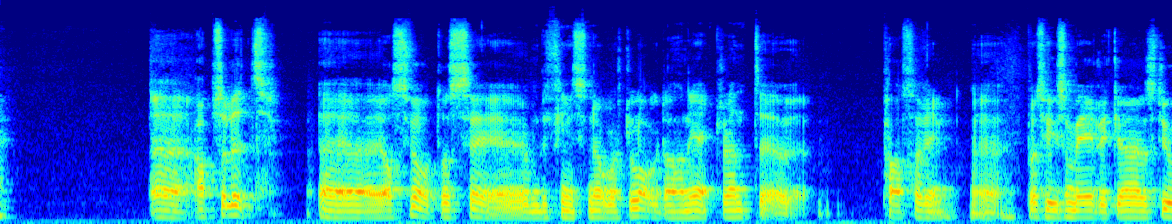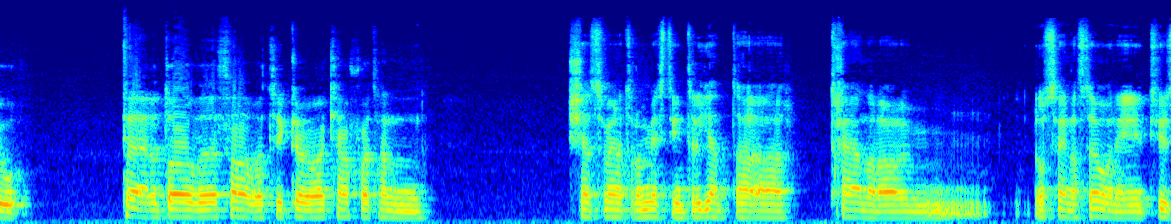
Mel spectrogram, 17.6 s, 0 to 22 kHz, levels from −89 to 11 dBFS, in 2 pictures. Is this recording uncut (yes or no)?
no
